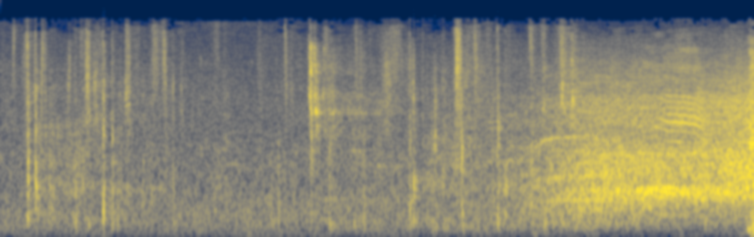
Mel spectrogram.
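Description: Tennis rally: sharp racket-on-ball strikes at irregular intervals over a low crowd hush, then the crowd's noise swells from about four and a half seconds in as the point builds.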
